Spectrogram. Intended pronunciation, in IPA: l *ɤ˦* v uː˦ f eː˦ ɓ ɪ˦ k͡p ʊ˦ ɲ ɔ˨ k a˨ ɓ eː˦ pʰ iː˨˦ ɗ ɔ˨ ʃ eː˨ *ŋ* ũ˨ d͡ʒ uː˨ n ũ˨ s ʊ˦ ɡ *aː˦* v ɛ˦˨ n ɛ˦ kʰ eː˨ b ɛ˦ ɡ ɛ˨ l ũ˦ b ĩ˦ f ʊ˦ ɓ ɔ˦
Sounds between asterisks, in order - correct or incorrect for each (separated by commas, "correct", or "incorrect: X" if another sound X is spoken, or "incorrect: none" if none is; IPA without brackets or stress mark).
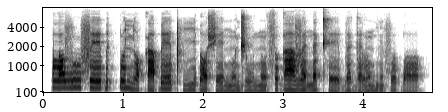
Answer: incorrect: ɔ˦, correct, correct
